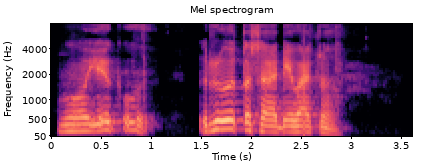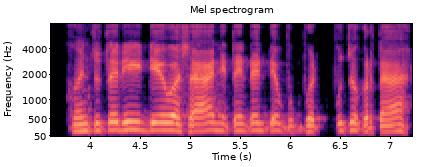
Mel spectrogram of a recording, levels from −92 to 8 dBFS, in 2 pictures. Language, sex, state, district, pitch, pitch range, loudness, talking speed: Konkani, female, Goa, North and South Goa, 180 Hz, 165-200 Hz, -15 LUFS, 115 wpm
